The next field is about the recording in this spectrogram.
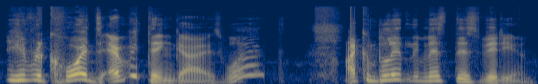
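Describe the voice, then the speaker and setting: A man in his thirties hosting a casual chat about watches, talking excitably with lots of restarts and swearing. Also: sits high, normal speed, no echo, clean studio sound. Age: 30s. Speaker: host.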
